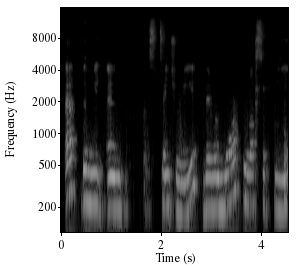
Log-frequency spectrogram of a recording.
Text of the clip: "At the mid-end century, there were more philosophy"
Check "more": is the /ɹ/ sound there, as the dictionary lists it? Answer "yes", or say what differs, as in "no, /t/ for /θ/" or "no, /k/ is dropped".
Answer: yes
